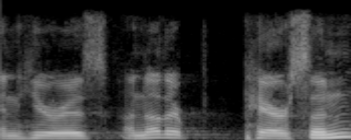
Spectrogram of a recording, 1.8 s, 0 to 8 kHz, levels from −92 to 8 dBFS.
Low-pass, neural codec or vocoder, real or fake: 7.2 kHz; none; real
